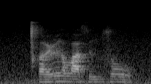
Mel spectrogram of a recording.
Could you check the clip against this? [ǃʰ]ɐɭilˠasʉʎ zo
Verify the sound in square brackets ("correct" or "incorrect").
incorrect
